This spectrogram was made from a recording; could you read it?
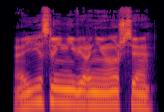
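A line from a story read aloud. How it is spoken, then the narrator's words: Gloomy question. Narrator (Russian): мрачно спросил Истон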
